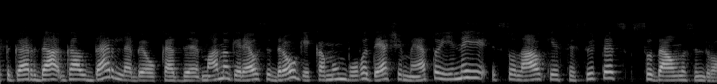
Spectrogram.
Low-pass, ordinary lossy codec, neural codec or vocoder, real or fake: 7.2 kHz; MP3, 32 kbps; none; real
